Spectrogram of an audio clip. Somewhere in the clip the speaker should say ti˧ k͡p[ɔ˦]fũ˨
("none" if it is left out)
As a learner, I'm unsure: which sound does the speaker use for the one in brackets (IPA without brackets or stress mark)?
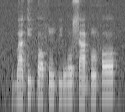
ɔ˨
